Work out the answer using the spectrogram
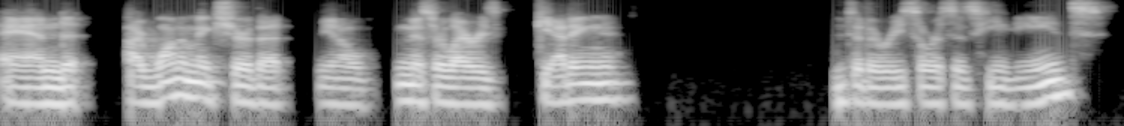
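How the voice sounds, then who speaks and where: A man's voice: lowish voice, steady tone, takes it slowly, no echo. A man arguing in court as a defense attorney, deferential and hesitant in his phrasing. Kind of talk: courtroom argument. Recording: dull, lo-fi courtroom audio.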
